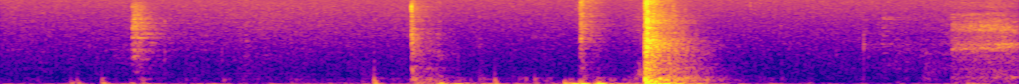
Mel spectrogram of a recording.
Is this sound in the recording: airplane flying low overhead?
no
